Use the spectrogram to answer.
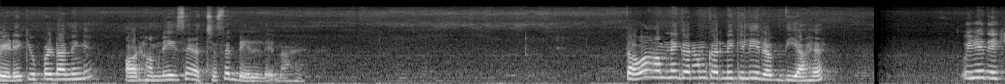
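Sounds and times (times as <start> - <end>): gas stove burner hissing: 0.0 - 10.0.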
